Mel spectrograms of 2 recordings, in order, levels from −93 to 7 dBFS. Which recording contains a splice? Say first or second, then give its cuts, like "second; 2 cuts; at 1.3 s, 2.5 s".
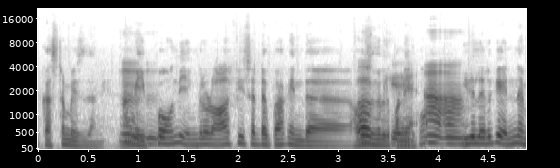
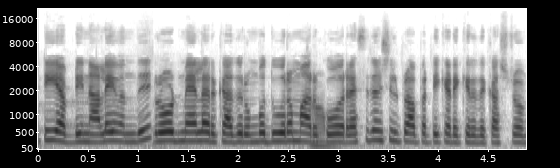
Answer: second; 1 cut; at 1.1 s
